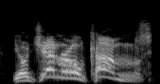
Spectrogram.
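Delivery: slow, high, loud roar to the crowd. Acted. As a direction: announce him at the top of your lungs. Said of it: "he roared".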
